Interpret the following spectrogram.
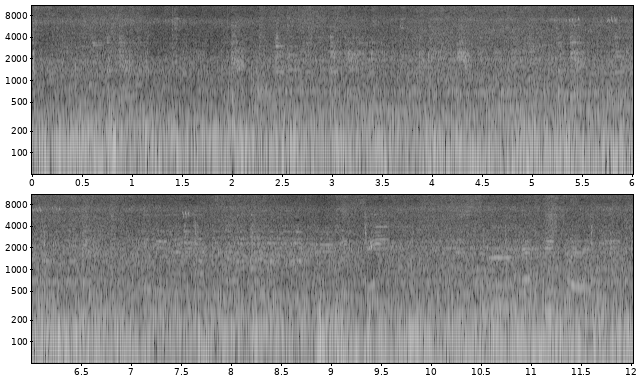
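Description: Steady low road and engine rumble heard inside a moving car's cabin, with a car radio playing faintly underneath.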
